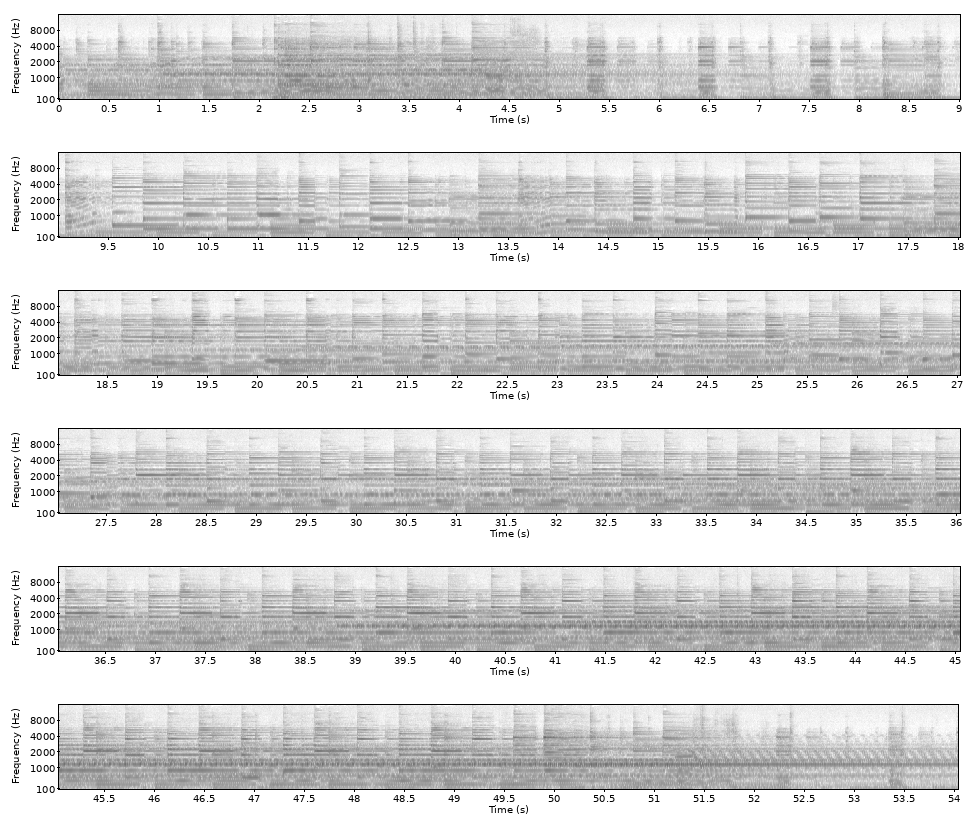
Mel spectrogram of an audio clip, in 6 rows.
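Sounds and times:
blues guitar playing: 0:00.0 - 0:54.0.

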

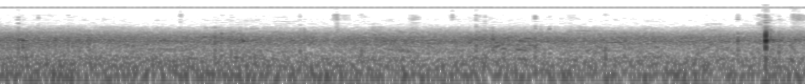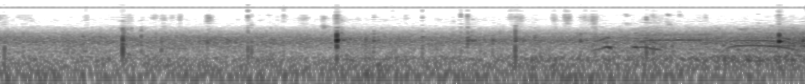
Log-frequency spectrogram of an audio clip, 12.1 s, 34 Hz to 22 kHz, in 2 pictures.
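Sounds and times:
outdoor background noise: 0:00.0 - 0:12.0
pickleball paddles striking balls: 0:05.5 - 0:12.0.

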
